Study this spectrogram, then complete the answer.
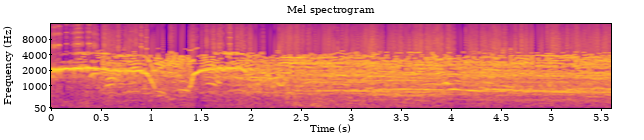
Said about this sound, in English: He came hurtling out the door then when the police opened it to put two more in, and you heard the screams of the girls in the crowd.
